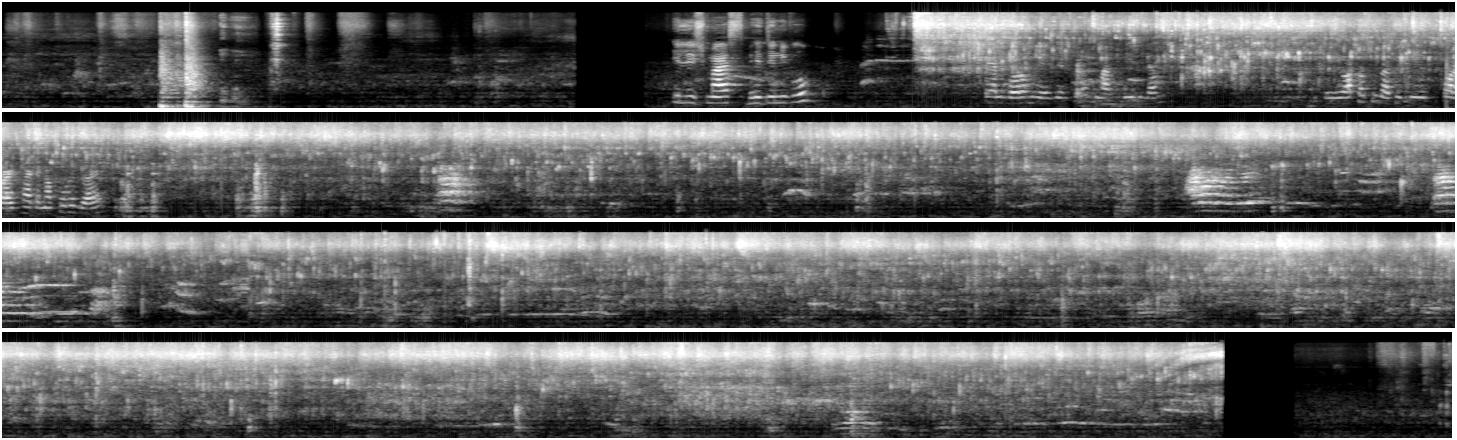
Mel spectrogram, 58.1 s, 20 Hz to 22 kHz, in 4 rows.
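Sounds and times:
fish sizzling in hot oil: 0:09.0 - 0:55.8.

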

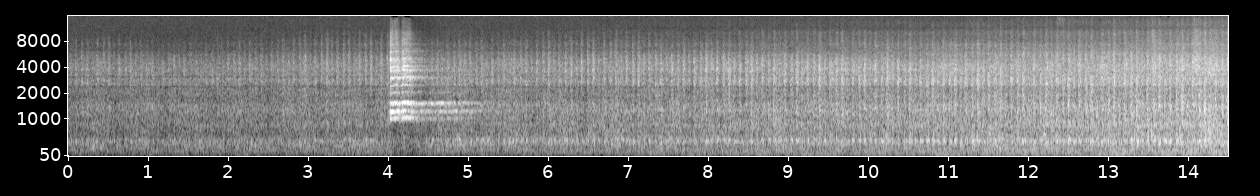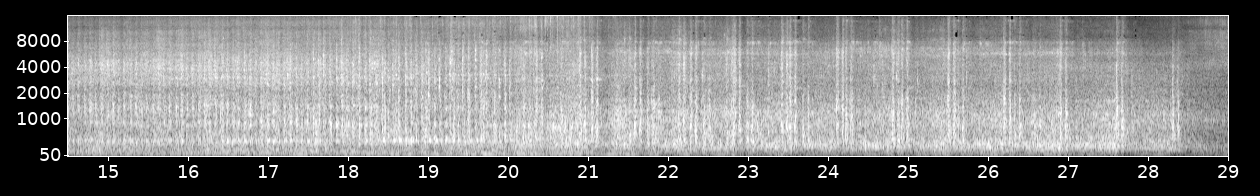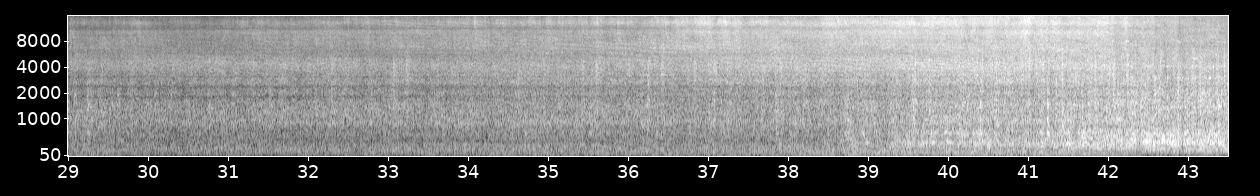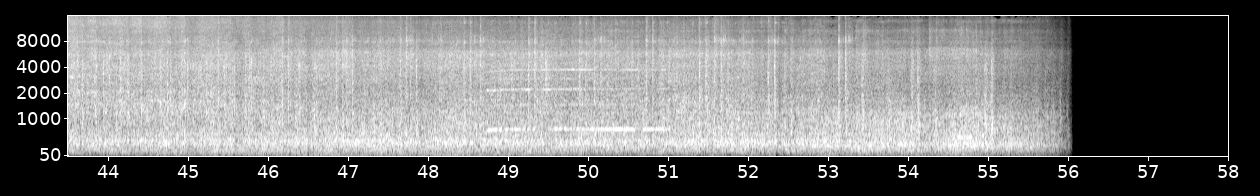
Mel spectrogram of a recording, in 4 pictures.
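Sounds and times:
wheels clicking over rail joints: 0:00.0 - 0:33.6, 0:34.6 - 0:56.0
distant train: 0:00.0 - 0:56.1
steam train passing: 0:00.0 - 0:56.1.

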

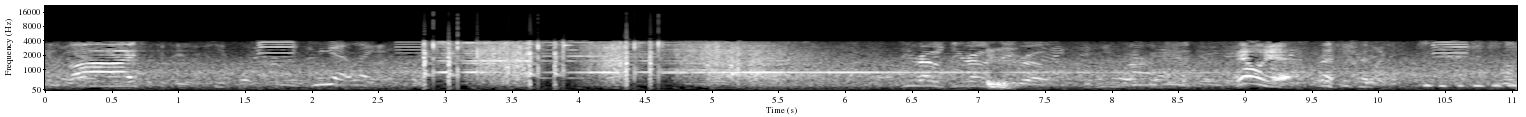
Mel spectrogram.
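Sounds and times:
steel targets ringing: 0:02.6 - 0:09.7
rifle shots: 0:02.8 - 0:06.0.

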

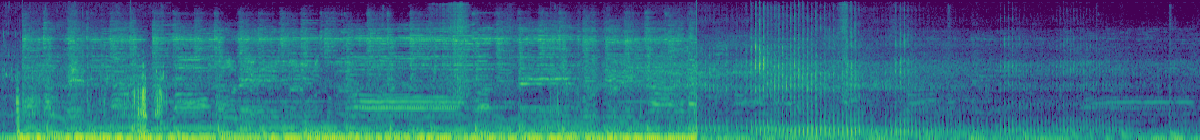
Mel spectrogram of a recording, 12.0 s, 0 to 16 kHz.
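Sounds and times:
music with heavy bass beat: 0:00.0 - 0:12.0
street noise: 0:00.0 - 0:12.0.

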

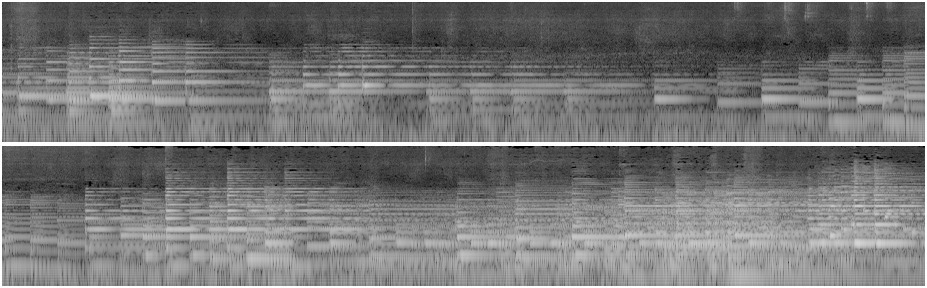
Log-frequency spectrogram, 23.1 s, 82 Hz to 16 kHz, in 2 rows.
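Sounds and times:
solo classical piano: 0:00.0 - 0:23.0.

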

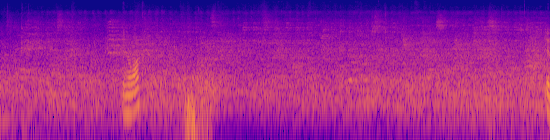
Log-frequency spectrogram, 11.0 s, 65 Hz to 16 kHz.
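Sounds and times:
indoor public space background noise: 0:00.0 - 0:11.0.

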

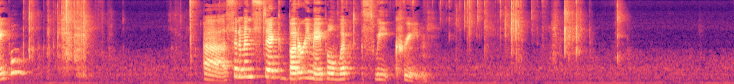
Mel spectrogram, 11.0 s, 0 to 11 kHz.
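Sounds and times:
plastic packaging crackling: 0:00.2 - 0:01.9, 0:06.6 - 0:09.4.

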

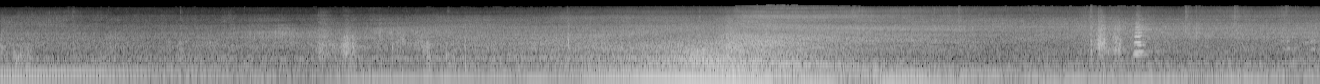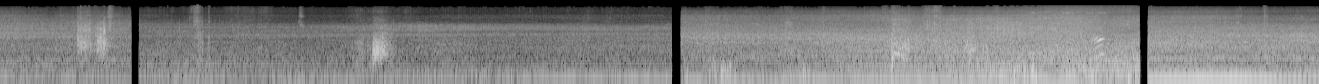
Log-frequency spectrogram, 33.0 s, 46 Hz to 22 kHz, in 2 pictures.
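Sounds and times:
car passing on snowy road: 0:00.0 - 0:32.9.

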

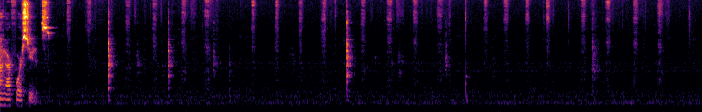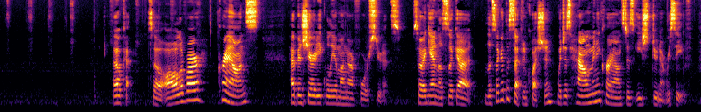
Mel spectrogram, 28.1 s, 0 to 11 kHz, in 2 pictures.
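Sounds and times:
marker drawing on paper: 0:01.3 - 0:04.4, 0:05.0 - 0:13.4.

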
